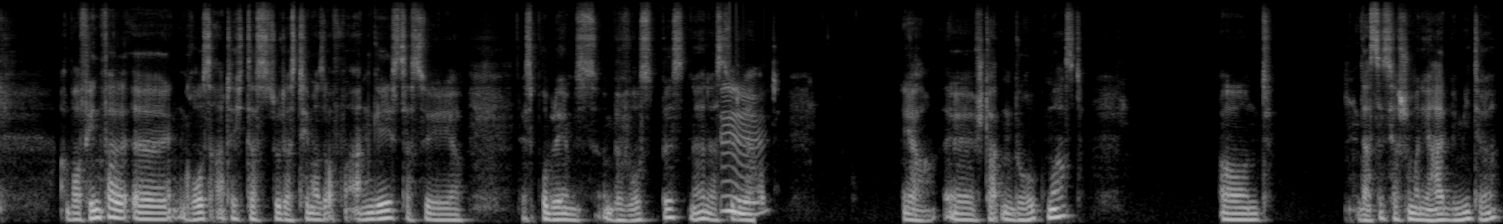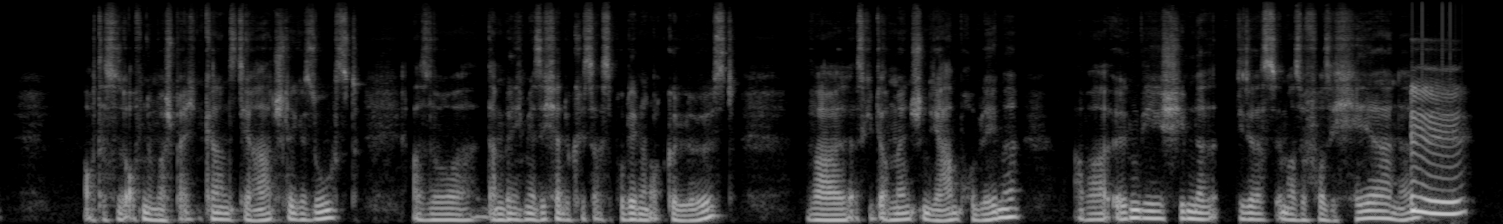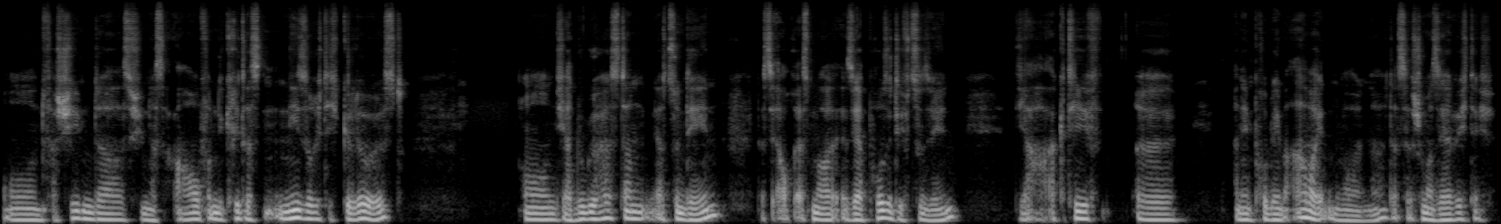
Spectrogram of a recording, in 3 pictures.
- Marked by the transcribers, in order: static; distorted speech; tapping
- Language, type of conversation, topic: German, advice, Wie erlebst du den Druck, kurzfristige Umsatzziele zu erreichen?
